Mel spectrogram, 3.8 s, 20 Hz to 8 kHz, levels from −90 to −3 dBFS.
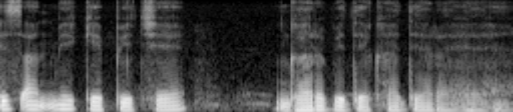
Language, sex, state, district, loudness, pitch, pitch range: Hindi, male, Arunachal Pradesh, Lower Dibang Valley, -18 LUFS, 95 Hz, 85-100 Hz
